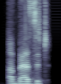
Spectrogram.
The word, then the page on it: Abbasid: Indian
